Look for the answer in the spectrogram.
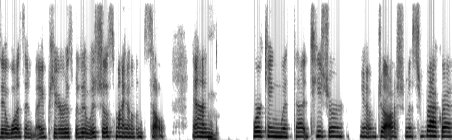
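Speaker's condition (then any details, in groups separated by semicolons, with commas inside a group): ALS; atypical case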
